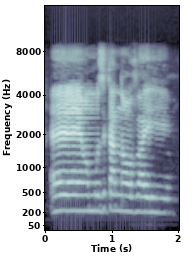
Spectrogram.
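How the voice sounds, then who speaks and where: Woman teacher, Brazilian accent, high pitched voice, bright tone, online class, keeps asking "right, everyone?". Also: monotone, moderate pace. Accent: Brazilian Portuguese. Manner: frequent check-ins with "tá, gente?" and "certo?". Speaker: Portuguese teacher.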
